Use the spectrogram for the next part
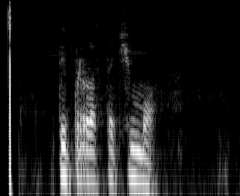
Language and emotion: Russian, angry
